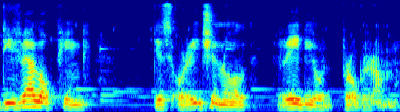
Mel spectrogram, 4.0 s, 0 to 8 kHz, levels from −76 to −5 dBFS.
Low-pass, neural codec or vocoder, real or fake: 7.2 kHz; none; real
